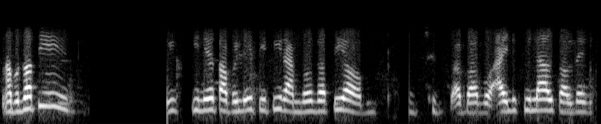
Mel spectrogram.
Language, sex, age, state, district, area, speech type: Nepali, female, 30-45, West Bengal, Kalimpong, rural, conversation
